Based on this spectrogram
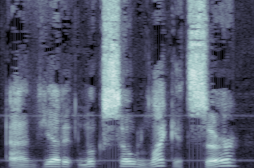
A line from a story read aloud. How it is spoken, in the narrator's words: I pleaded with a downcast heart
